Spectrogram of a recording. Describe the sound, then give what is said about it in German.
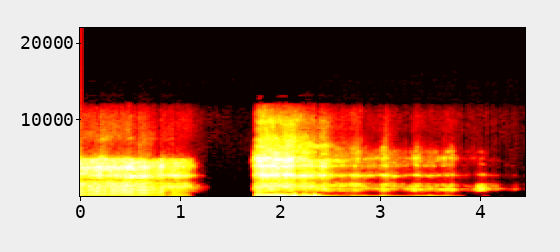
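Deliberate audible breathing in and out, two long, loud breaths separated by a short silence, the second carrying a low hum of voice like a sigh before it trails off. “Und zwar einfach ganz konkret einatmen, ausatmen und zwar so, dass du dich hörst mal.”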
